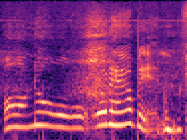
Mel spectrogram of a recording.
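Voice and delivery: high, soft mock dismay. Retelling seeing fat Thor on screen, soft mock dismay. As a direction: gasp it like a letdown. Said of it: "I was like".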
